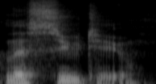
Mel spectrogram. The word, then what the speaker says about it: Lesotho: Madagascar Botswana South Africa Lesotho Lesotho Lesotho it's not spelled like that but it's pronounced and the the other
